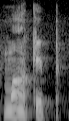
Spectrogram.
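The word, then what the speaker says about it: market: में question मार्क इसमें आ आर silent रहेगा गाइस ठीक है मार्केट नहीं होता बहुत लोगों को मैंने सुना बोलते हुए मार्केट कहां जा रहे हो भैया मार्केट जा रहे हैं भैया मार्केट नहीं होता मार्केट होता मार्केट मा होता है ना हम कहते ी में मा उसके बाद किट मा किट ठीक है आर इसमें साइलेंट होता है क्या होता है माकेट विल गो टू मार्केट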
